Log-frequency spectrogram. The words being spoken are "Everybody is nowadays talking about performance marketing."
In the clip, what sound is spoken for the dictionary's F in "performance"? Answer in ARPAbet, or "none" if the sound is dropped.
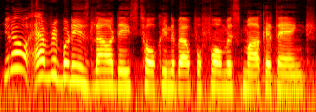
F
